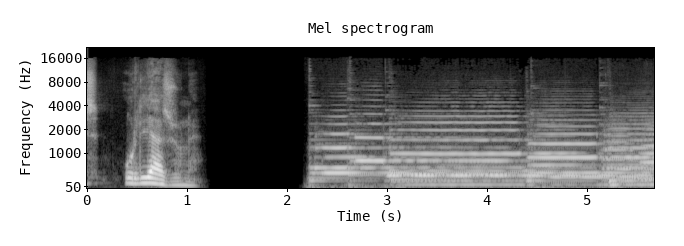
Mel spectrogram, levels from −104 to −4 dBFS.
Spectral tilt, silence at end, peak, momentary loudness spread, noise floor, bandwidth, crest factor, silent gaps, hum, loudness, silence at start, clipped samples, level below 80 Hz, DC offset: -5 dB/octave; 0 s; -2 dBFS; 12 LU; under -90 dBFS; 16.5 kHz; 22 dB; 1.23-2.11 s; none; -23 LUFS; 0 s; under 0.1%; -54 dBFS; under 0.1%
